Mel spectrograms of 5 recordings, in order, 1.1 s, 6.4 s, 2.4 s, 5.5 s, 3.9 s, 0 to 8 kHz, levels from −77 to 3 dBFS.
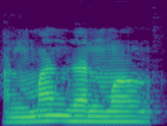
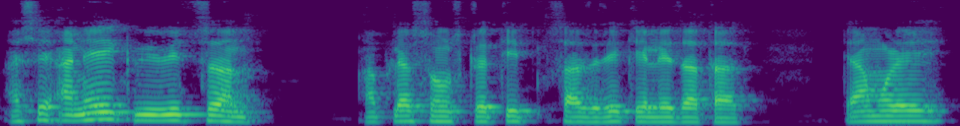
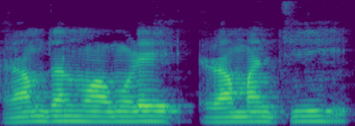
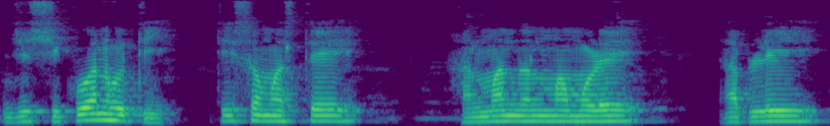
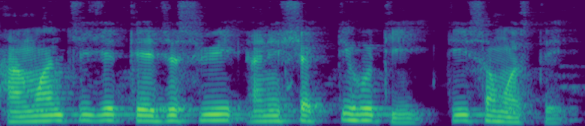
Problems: none marked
